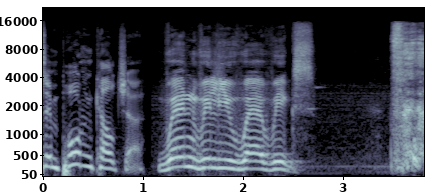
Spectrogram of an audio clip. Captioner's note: explosive laugh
